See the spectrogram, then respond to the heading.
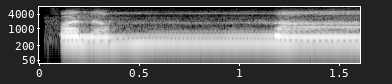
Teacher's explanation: میم شدت پہ غنہ کریں گے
